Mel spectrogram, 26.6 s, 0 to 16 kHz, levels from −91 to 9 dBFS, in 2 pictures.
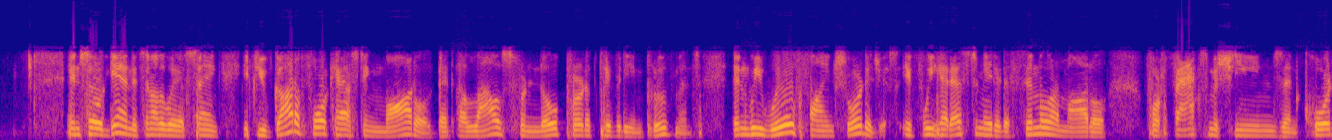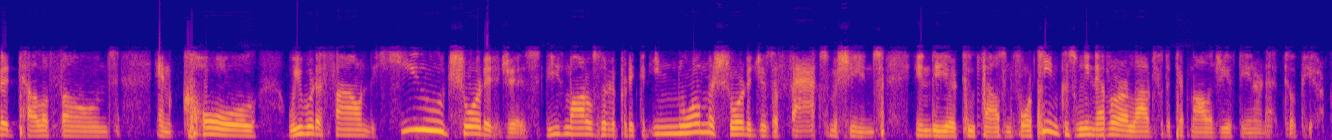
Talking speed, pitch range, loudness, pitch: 160 wpm, 125-160 Hz, -16 LUFS, 140 Hz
